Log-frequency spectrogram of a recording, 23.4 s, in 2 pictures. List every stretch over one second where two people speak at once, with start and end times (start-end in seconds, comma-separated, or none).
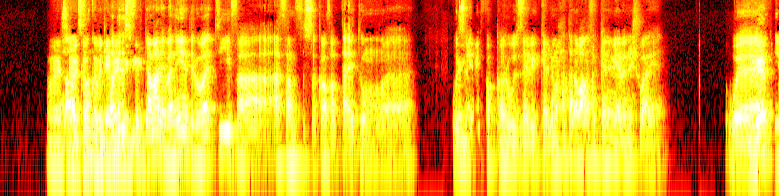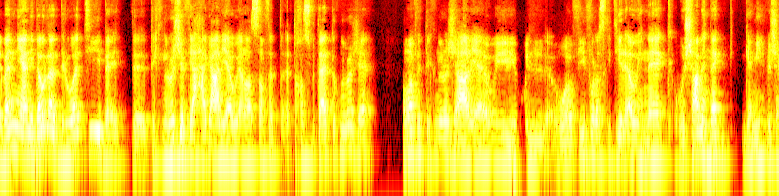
0.9-2.2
